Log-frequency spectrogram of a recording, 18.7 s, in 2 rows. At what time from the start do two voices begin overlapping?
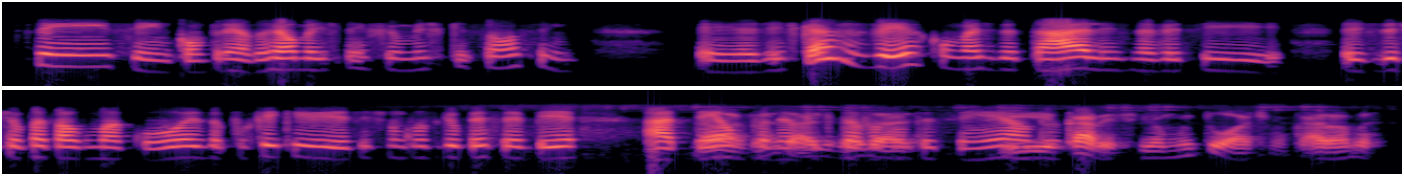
14 s

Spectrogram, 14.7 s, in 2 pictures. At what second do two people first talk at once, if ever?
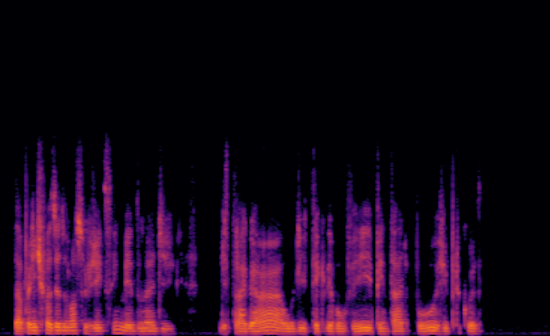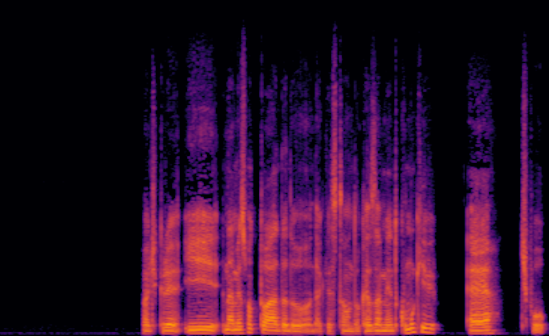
none

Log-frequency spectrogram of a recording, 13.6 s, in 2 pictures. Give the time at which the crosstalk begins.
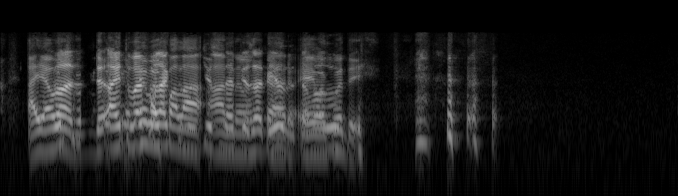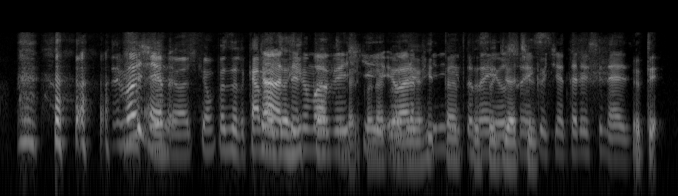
1 s

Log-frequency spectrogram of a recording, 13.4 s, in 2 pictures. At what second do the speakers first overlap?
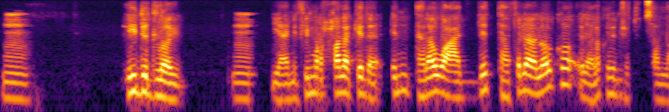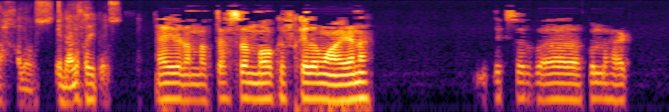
none

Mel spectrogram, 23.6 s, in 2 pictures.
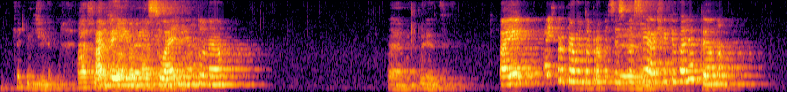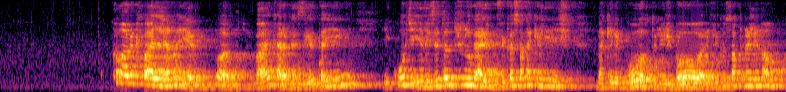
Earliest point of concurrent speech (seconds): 1 s

